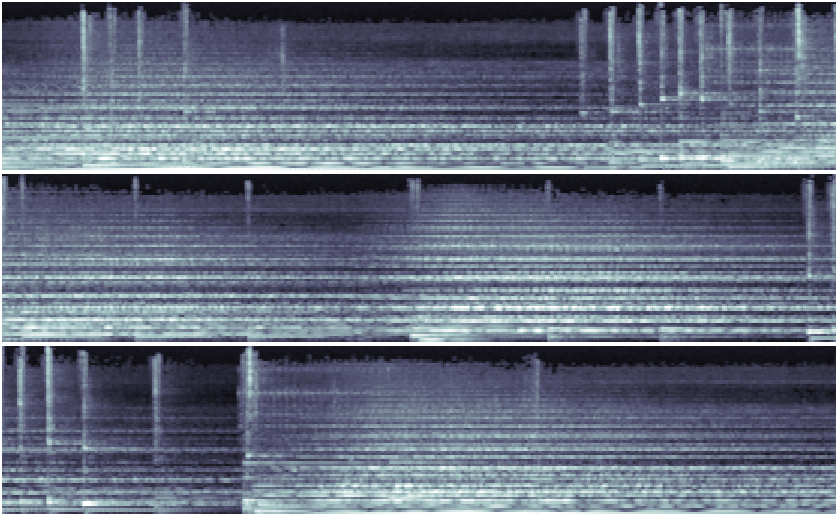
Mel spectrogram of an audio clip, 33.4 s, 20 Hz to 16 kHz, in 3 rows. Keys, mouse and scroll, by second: 0.0 ctrl+s, 0.3 click, 0.6-1.6 drag, 4.2-5.3 drag, 5.3-7.3 middle drag, 7.3-8.4 drag, 8.4 middle click, 8.7 click, 9.3 middle click, 9.5 drag, 9.6-10.5 middle drag, 10.5 drag, 10.8 middle click, 11.0 drag, 11.3-13.9 middle drag, 14.0 middle click, 14.7-15.1 middle drag, 20.4-20.7 middle drag, 21.0-21.3 shift+middle drag, 21.6 middle click, 22.1-24.1 middle drag, 24.6 middle click, 25.7 middle click, 31.9-33.3 middle drag.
